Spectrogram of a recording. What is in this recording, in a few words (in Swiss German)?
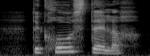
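"grossteller", Alsatian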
